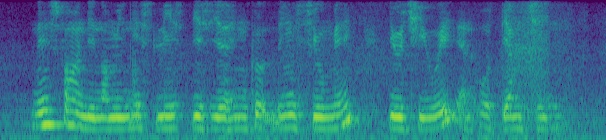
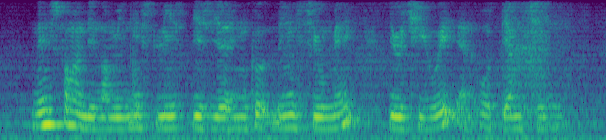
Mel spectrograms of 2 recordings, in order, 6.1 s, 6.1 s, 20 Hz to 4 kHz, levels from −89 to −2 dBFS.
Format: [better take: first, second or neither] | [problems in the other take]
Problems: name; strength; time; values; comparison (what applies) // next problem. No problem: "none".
first | room echo; dies away in 0.8 s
